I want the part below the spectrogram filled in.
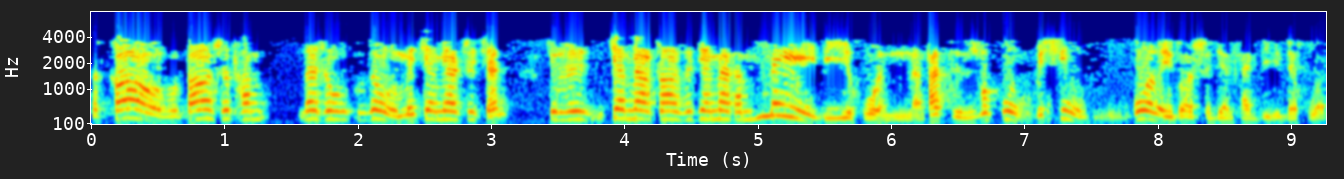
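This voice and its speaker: A man talks fairly quickly in a high voice, his pitch swinging very widely. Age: 30s. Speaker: caller. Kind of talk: phone-in confession. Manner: halting, hesitant.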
